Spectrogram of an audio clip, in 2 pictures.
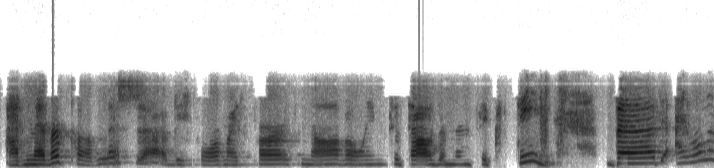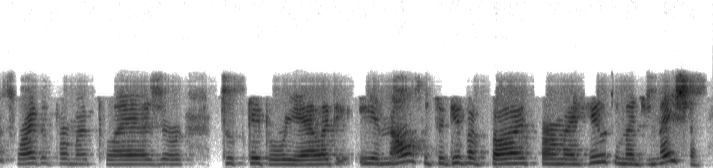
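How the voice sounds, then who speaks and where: A Brazilian woman in her fifties with a Brazilian Portuguese accent, speaking carefully as a guest, often pausing with "uh" to find her words. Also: fairly high pitch, gravelly. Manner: careful, hesitant with frequent "uh" pauses. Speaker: guest author. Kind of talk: interview conversation. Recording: phone-like narrow audio.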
